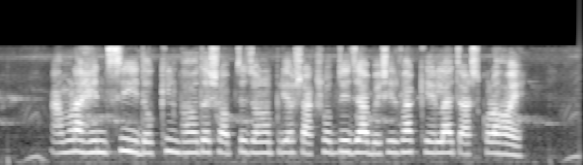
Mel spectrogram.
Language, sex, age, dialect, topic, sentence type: Bengali, male, 18-24, Rajbangshi, agriculture, question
